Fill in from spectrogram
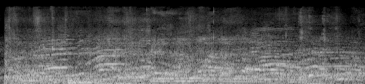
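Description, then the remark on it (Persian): Sick children with chest and respiratory illnesses moaning and crying amid a steady hubbub of overlapping voices in the Indira Gandhi children's hospital, the wails rising and falling in pitch throughout, loud and continuous with no pauses. “صدای ناله و فریاد کودکان بیمار در شفاخانه اندرا گاندی است که به بیماری سینه و بغل و مجرای تنفسی مبتلا شدند.”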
